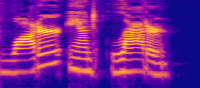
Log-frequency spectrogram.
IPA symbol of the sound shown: ɾ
